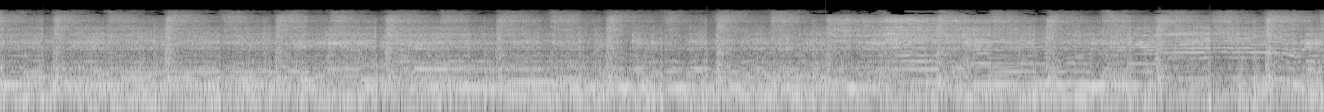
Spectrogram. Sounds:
Music, Musical instrument, Guitar, Electric guitar

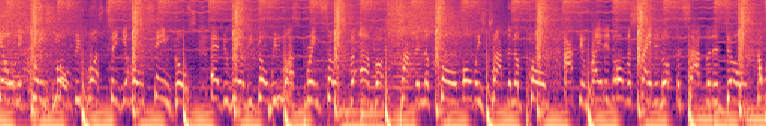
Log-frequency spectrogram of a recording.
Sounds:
Music

